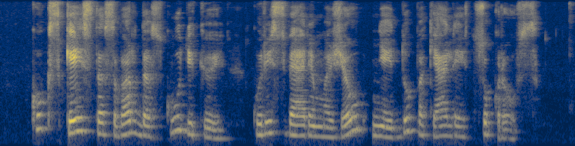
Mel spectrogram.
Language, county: Lithuanian, Kaunas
